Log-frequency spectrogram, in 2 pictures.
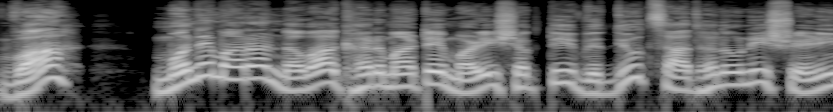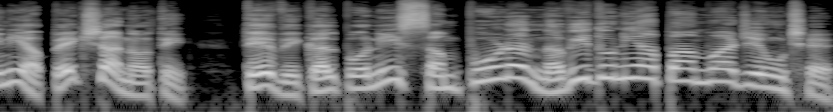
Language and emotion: Gujarati, surprised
